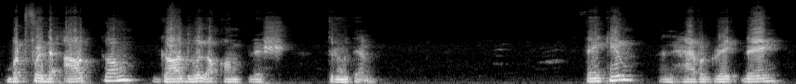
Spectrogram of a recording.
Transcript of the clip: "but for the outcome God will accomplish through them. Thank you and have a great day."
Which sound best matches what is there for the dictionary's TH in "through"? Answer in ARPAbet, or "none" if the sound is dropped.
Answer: T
